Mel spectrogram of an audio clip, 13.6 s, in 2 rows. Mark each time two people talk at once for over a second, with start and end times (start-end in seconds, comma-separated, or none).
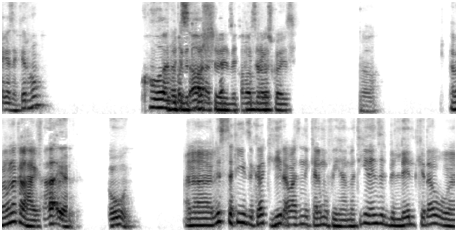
2.5-4.2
